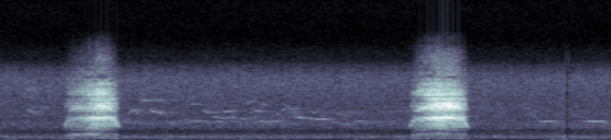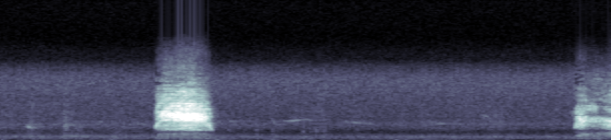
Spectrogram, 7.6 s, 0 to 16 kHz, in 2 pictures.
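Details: Juvenile Eurasian eagle-owl in the Eifel, recorded 18 June 2016, giving harsh, hissing screech bursts about a third of a second long, repeated roughly every two seconds, with a faint steady hum behind.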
